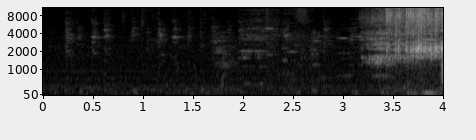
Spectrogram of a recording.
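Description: Nerds candies rattling inside their small cardboard box, a loud rattle lasting about a second that starts about three seconds in. Before it, faint background music.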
